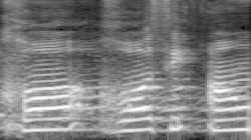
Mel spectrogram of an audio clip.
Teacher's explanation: تنوین کے فوراً بعد حروف یرملون میں سے واو آ گیا ہے تو یہاں پہ ادغام ہوگا۔ خاسئا، واو میں مدغم ہو رہا ہے، ٹھیک ہے۔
